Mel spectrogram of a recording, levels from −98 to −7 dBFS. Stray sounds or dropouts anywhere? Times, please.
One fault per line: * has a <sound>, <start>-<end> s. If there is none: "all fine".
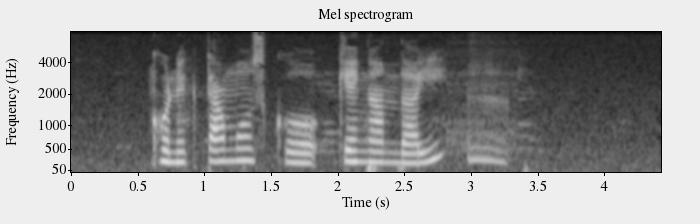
* has a throat clearing, 3.0-3.3 s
